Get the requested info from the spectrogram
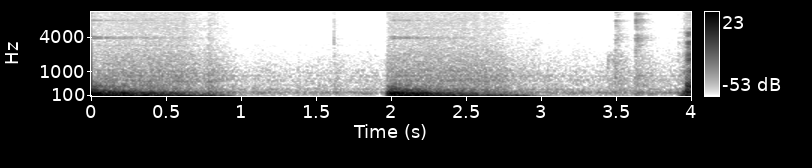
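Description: Cinematic sub impact sound effect, a 'Sub Impact Short Hard Distant' hit, playing back: two very low, deep hits about two seconds apart, each fading out within about a second.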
